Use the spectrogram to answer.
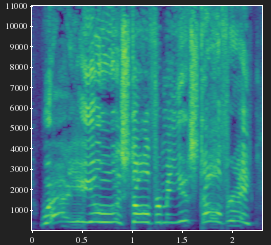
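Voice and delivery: high, soft imitation of angry shouting; mock distant yelling. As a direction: mimic a furious man calling from far off. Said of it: "I can hear this guy yelling".

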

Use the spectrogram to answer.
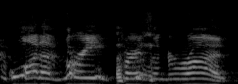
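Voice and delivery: laughing through the words; cracking up mid-sentence. Real, not acted. Laughing at the pig's feet.

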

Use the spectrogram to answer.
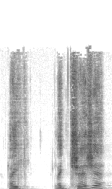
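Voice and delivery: high, eager stammered question; excited, stammering treasure hunter; eager captain. A narrator's reading. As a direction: stumble over it with greed.

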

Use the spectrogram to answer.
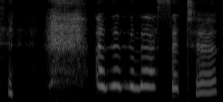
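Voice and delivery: high drawn-out buildup. Retold or imitated. Building to punchline.

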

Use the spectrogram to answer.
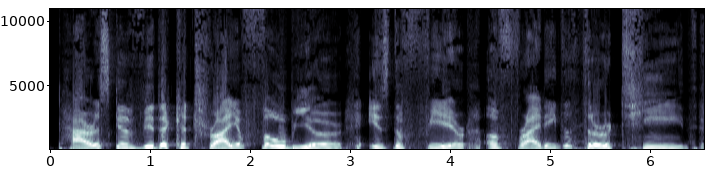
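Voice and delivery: hammed-up countdown narrator with swooping pitch; Watch Mojo. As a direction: parody a list-video host, big rises and drops. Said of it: "Do you like my Watch Mojo voice?".

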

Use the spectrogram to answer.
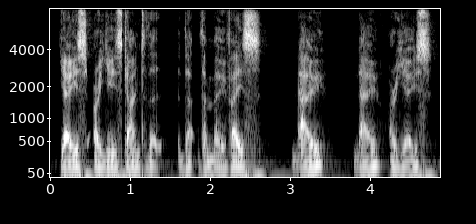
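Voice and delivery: Northern Irish accent. Shown as a demonstration. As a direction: demonstrate a Northern Irish accent, low-key. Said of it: "The North are like".

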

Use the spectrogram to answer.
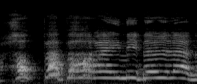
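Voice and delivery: loud, high imitation of a man screaming; retold angry scream. Man following her home screams at her to get in, loud high yell. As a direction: yell it as an impatient order. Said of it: "då skriker han".

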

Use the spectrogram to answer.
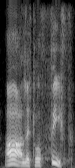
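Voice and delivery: loud accusing cry. A narrator's reading. January confronts the boy who stole, crying out. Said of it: "cried January".

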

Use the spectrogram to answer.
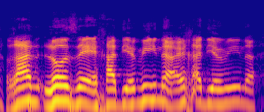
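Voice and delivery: loud, insistent correction; yelling directions. Retold or imitated. Directing Ran to the right popsicle, loud. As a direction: shout at him to move one over. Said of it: "ואני צועק עליו".

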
